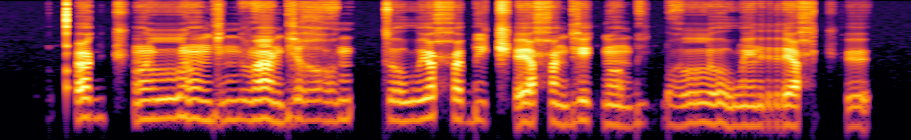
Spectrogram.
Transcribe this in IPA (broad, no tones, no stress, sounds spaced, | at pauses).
qʼ ʏ ɡ t͡ʃʼ õ lː õ ɡ i n v ã ɡ i ʁ ɔ̤ n tː o w ʏ ħ ʏ ɓ i t͡ʃʼ ɛ ħ ɐ̃ ɡ e k͡p õ ɓ i̤ k͡p ɔ̤ lː o w ẽ r ɛ ħ t͡ʃʼ ʏ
